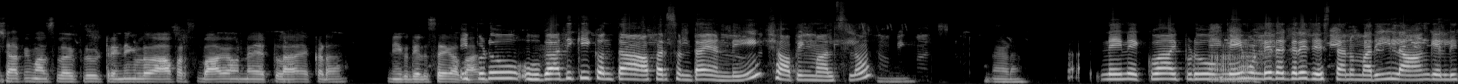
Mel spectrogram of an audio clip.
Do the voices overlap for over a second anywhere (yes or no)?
no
